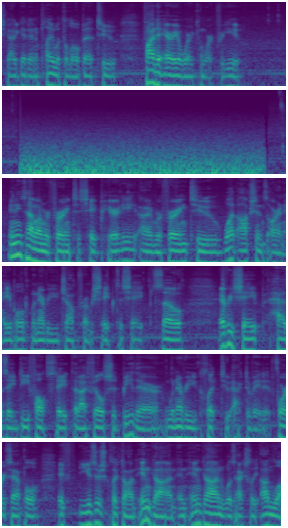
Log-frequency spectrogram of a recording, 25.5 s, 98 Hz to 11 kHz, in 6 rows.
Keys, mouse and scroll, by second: 12.1 click, 19.5 click, 22.9 click.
